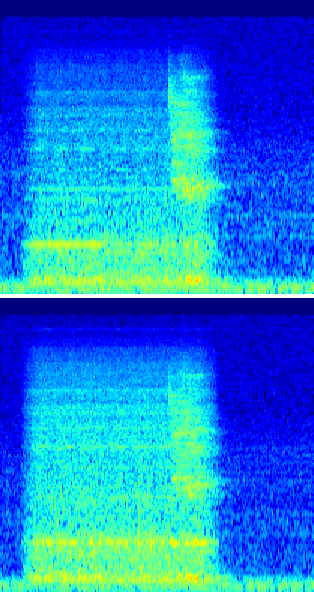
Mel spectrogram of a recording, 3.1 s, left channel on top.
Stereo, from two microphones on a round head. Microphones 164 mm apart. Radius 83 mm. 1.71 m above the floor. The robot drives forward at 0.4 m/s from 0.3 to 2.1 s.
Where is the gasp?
5° left (ahead or behind), 5.5 m.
